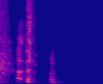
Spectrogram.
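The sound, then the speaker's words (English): A few short, harsh coughs and throat-clearing bursts come in quick succession, fairly loud and alone, then fade to silence. “Excuse me. Got something caught in my throat.”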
